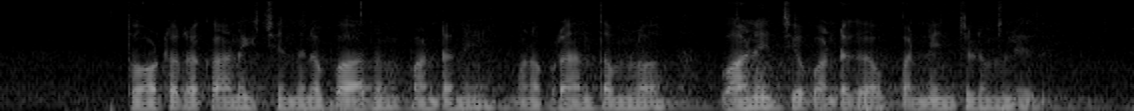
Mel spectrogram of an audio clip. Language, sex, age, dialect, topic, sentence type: Telugu, male, 18-24, Utterandhra, agriculture, statement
